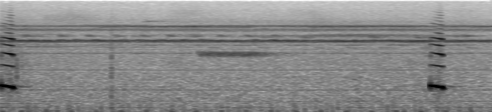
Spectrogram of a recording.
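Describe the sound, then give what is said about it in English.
A male Borneo tree frog gives two short, throaty chirps about four seconds apart, each loud, calling to attract a female, over a steady high-pitched drone of night insects. “Then, to attract a wandering female, he sends forth a throaty little chirp.”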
